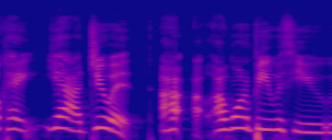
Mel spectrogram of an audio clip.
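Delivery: high, desperate begging. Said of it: "she's all like".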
